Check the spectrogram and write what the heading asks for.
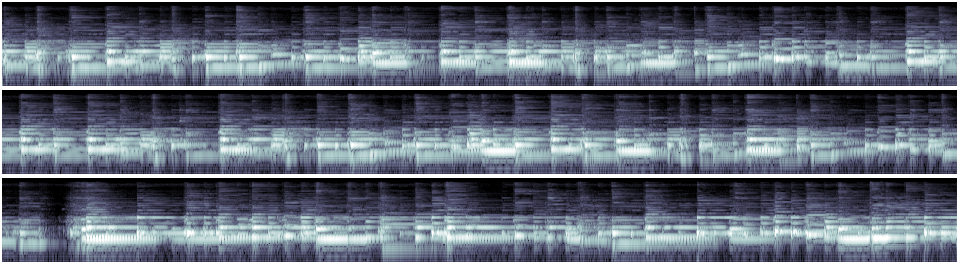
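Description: Ome Tupelo open-back banjo played clawhammer style in sawmill tuning: a steady run of plucked melody notes against the ringing drone string. There is a brief break about two-thirds of the way through, after which the playing comes back louder.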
